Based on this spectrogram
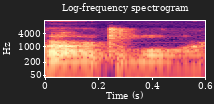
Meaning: The knowledge, science, or study of birds; ornithology
- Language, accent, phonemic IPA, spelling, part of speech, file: English, US, /ˈbɝd.lɔɹ/, birdlore, noun, En-us-birdlore.oga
